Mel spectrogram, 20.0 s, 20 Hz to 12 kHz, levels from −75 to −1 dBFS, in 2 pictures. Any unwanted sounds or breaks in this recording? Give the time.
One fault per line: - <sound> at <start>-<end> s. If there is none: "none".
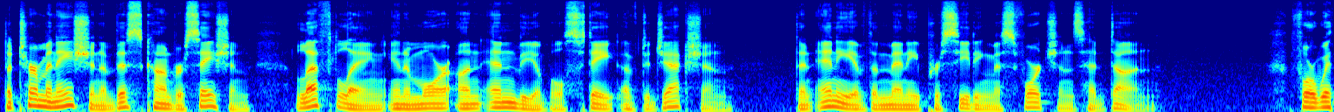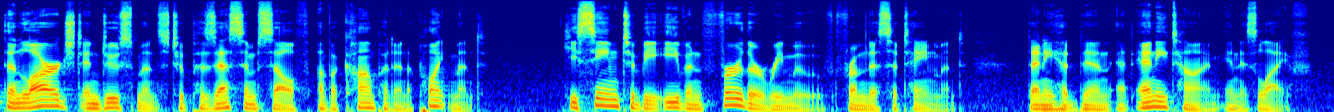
none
